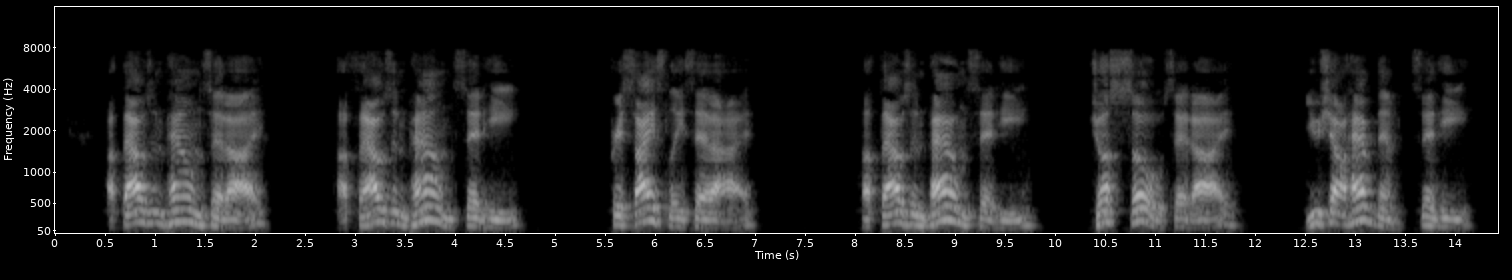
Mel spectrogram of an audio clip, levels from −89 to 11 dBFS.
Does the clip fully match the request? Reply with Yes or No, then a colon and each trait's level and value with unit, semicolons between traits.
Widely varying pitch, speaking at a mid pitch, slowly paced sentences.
Yes: wide, 7.4 semitones; medium, 150 Hz; slow, 115 wpm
